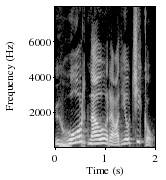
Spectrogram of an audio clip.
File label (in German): Spanisch; chico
